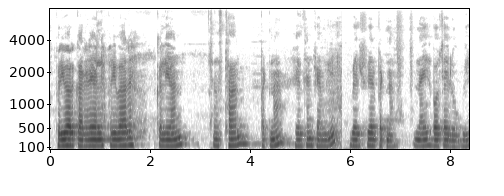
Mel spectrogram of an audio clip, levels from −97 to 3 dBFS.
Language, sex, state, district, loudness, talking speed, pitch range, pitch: Hindi, male, Bihar, Muzaffarpur, -32 LUFS, 120 wpm, 130-140 Hz, 130 Hz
